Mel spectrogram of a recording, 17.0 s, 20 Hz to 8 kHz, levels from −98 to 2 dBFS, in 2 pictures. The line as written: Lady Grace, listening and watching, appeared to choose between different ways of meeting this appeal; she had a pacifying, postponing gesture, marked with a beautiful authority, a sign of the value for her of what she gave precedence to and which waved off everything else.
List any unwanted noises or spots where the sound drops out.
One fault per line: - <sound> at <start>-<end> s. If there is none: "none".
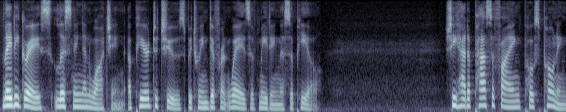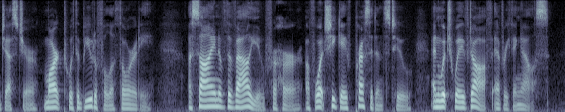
none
